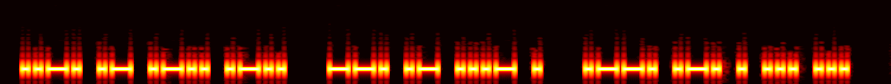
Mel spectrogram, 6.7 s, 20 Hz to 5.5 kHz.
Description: Morse code, heard as a keyed tone, about 25 wpm, 500 Hz. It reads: FALL GAVE PRESS
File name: 632 words / 632 Words 25WPM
